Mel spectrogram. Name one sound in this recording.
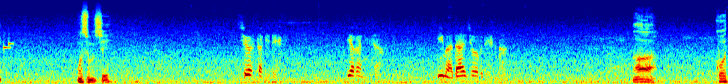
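A man answers a phone calmly.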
